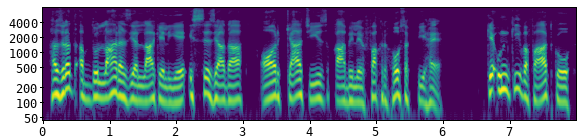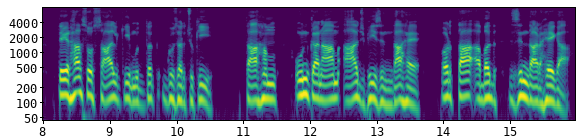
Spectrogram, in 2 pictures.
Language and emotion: Urdu, neutral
